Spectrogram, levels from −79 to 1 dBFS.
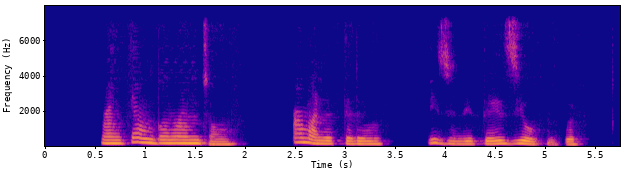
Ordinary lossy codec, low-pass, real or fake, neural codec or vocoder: none; 7.2 kHz; fake; codec, 16 kHz, 1.1 kbps, Voila-Tokenizer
